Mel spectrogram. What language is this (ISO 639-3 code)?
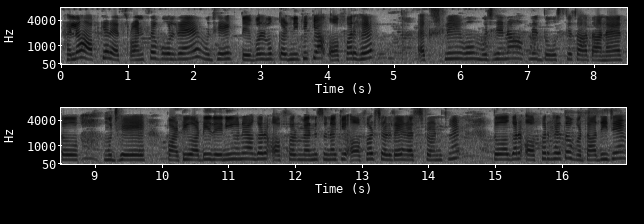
urd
